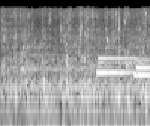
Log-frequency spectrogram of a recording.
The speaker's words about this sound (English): You wouldn't even have to look to know what I'm doing right now. You can hear the water running. You know that I am cleaning the paintbrush.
